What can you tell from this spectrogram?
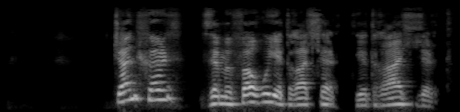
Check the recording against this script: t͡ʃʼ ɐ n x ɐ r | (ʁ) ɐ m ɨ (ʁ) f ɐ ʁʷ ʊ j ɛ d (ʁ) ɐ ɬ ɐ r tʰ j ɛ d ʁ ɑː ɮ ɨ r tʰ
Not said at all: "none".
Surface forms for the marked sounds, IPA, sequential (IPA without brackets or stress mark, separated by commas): z, none, ʁ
